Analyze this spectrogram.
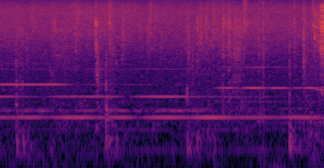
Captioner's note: wood creaking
